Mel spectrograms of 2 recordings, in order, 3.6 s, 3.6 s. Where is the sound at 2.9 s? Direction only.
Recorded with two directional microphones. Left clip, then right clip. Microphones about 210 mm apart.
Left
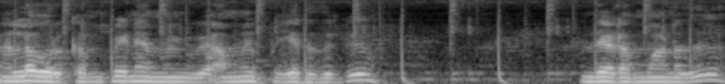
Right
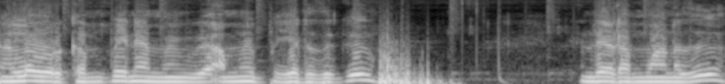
50° right (ahead or behind).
